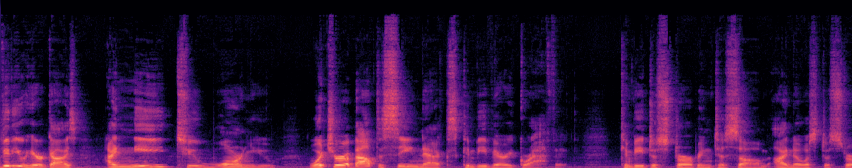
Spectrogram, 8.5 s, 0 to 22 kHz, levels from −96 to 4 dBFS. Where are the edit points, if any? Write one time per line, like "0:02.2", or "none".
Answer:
none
